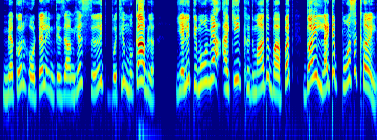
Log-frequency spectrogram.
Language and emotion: Kashmiri, angry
